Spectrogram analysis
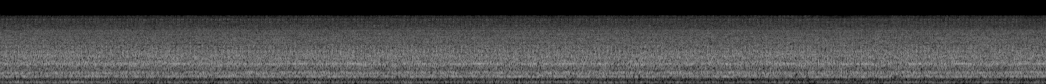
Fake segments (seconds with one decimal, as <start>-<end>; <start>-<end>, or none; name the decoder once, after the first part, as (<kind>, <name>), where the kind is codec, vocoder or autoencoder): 8.1-9.0 (vocoder, Vocos)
